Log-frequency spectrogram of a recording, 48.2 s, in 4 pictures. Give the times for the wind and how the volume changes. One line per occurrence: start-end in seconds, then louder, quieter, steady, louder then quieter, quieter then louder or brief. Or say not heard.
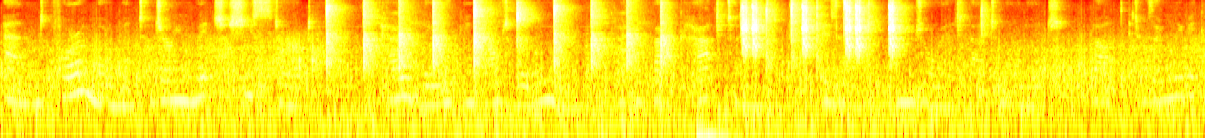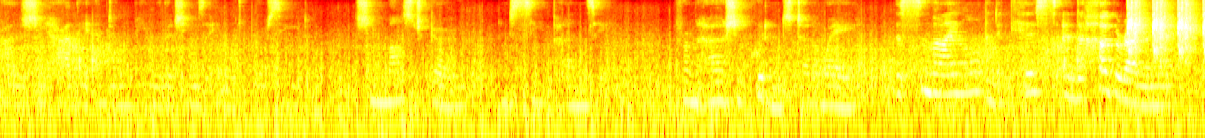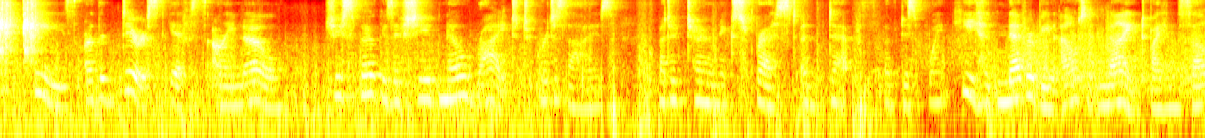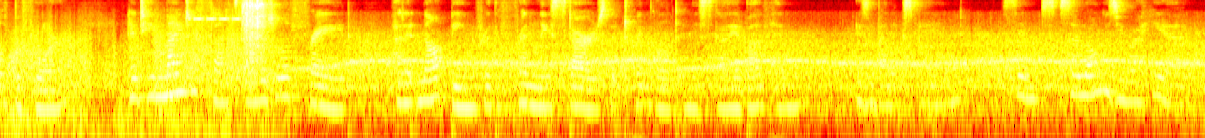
0.0-48.1 steady.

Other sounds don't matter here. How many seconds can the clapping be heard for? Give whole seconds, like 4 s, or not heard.
7 s.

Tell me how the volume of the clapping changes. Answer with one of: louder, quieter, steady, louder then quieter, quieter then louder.
quieter.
